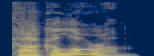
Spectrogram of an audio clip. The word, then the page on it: cockalorum: British English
